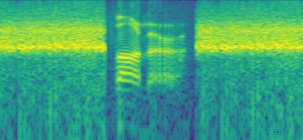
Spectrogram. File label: "farmer", American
